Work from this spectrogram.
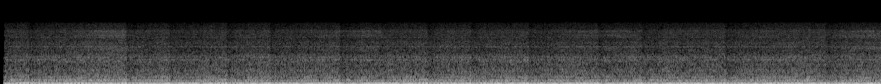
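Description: Low, uneven idle with a lumpy beat about twice a second that never settles; the engine is idling rough.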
